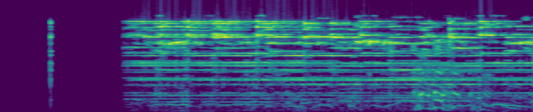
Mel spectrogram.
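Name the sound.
church bells ringing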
